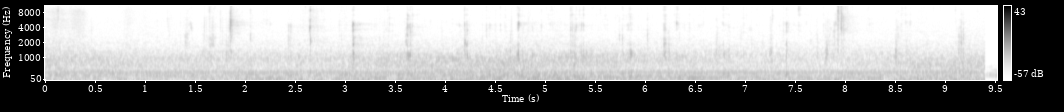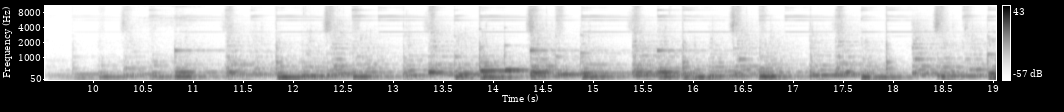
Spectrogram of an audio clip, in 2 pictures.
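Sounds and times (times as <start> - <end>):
person chewing: 1.1 - 9.4
mouth clicks: 1.3 - 9.4
background music: 9.4 - 19.0.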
